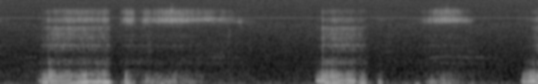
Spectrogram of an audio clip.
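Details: A sleeping dog snores loudly, with deep rattling inward snores and softer whistling outward breaths, about two and a half breathing cycles.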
